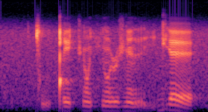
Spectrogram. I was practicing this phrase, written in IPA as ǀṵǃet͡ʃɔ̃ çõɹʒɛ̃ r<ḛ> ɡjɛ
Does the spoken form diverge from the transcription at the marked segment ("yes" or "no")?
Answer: yes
